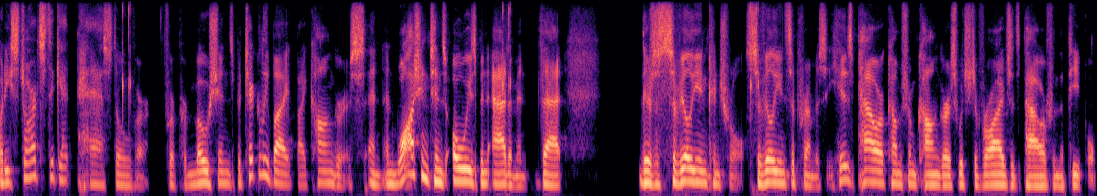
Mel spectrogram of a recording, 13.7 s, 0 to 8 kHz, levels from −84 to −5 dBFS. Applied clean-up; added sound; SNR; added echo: neural separator model SepFormer DNS4.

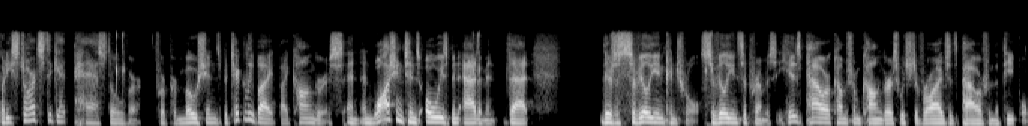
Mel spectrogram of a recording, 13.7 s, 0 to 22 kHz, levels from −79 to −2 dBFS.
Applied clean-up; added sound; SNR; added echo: neural mask model RNNoise.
